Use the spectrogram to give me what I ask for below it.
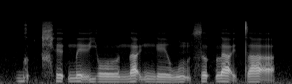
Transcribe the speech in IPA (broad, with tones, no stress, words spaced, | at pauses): ɡʊ˦ʔt͡ɕʰɪ˦ʔmḛ˦˨ɪ̯ jo˨ʊ̯na̰˦˨ɪ̯ ŋe˨wũ˦˨sʊ˦ʔ la̰˦˨ɪ̯ tä̰˦˨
